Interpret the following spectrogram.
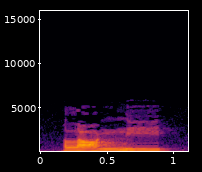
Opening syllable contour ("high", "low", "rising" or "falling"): low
